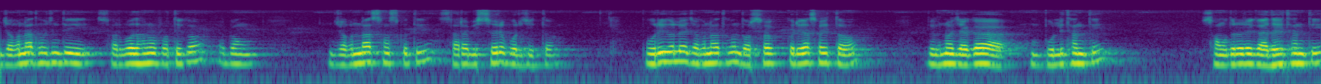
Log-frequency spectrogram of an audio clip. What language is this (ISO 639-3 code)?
ori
